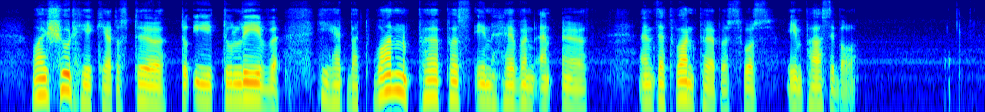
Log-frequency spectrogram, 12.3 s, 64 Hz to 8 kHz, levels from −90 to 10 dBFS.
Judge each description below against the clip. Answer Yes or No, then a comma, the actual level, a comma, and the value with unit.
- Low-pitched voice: Yes, low, 105 Hz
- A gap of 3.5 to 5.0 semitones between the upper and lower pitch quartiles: Yes, average, 4.0 semitones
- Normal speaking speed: No, slow, 120 wpm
